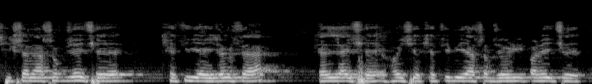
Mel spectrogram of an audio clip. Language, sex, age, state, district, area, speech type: Maithili, male, 60+, Bihar, Samastipur, rural, spontaneous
